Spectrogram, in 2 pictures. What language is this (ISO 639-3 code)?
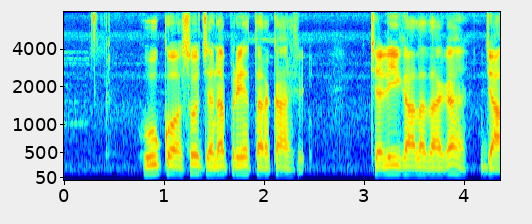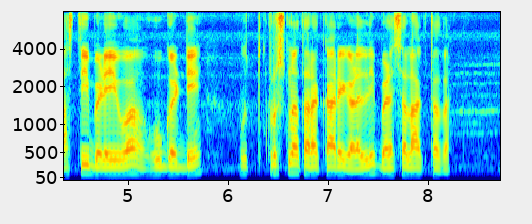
kan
